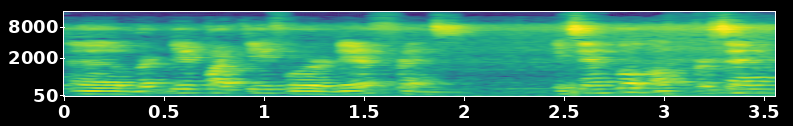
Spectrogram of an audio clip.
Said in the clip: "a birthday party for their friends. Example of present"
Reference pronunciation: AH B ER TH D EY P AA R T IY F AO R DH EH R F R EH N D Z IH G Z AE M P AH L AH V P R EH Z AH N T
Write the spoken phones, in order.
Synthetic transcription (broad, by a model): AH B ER T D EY P AA R T IY F AO R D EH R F R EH N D S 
